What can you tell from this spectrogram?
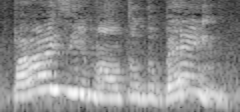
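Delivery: bright, high cheerful hello to a church brother; cheerful greeting. Retold or imitated. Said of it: "eu era alegre". (saudação alegre e animada, mais aguda e mais alta)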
